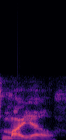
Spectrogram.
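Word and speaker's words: Mielle: I think it's Myel.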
